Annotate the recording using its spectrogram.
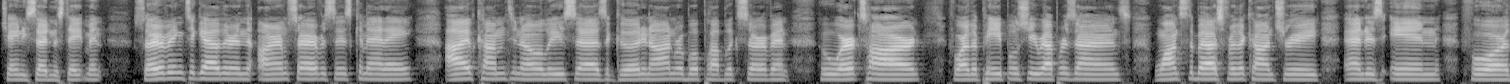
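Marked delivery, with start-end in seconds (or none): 1.3-15.0 put-on monotone grandma voice, slower. Reading out Cheney's statement endorsing Elisa Slotkin to listeners, in a monotone, boring grandma-style Cheney voice. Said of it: "In her monotone, ridiculously boring grandma-style voice".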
